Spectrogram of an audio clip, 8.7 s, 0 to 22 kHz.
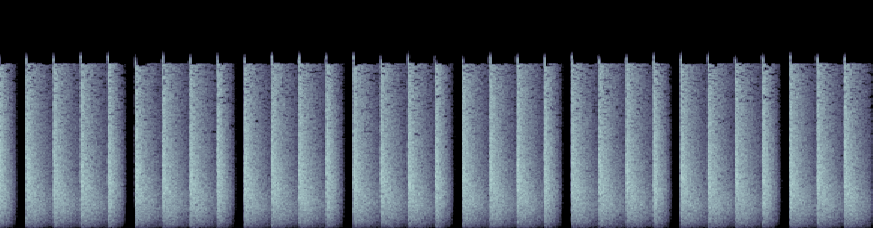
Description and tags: Relatively low open/close hi-hats.
110bpm, drumloop, hihat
